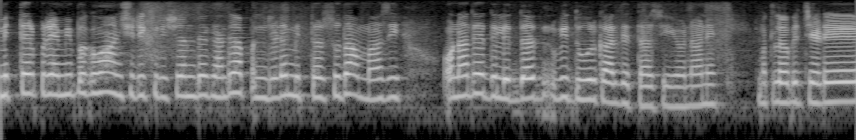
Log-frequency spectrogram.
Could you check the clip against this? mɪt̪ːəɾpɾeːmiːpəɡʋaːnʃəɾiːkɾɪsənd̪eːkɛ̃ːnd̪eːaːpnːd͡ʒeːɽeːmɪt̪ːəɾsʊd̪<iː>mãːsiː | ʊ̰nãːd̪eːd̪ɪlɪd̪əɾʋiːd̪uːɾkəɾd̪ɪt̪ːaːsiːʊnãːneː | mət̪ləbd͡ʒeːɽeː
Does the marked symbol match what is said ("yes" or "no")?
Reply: no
